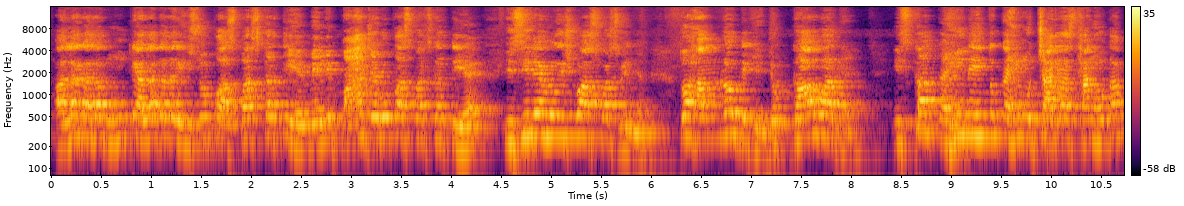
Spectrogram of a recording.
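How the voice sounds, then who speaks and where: A woman teacher explaining a lesson patiently, step by step, sounding out letters slowly at a writing board. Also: fairly high pitch, recorded from a distance. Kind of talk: classroom lesson. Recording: very echoey room, voice off-mic.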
